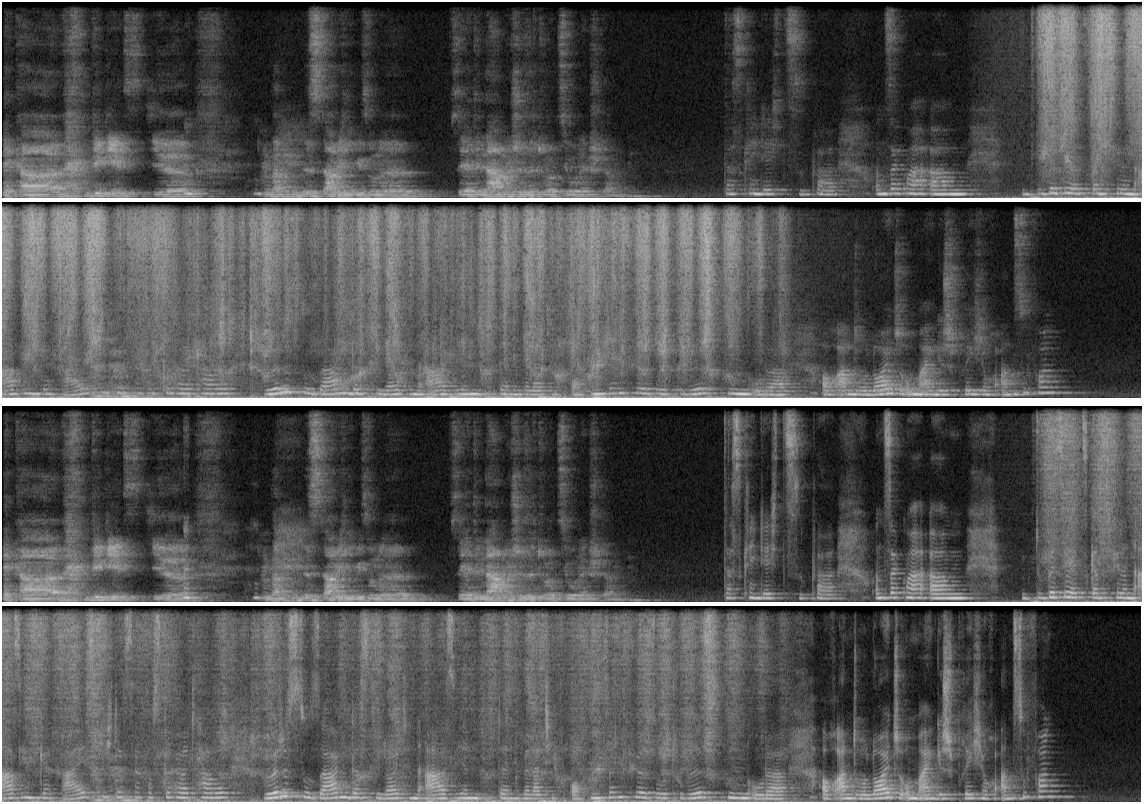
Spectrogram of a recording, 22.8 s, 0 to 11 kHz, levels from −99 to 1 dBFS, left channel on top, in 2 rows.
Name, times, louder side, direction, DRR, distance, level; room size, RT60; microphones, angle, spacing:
voice 1, 0.0-2.2 2.5-6.3 12.3-12.7, equal, 15° right, -4 dB, 1.3 m, -34 dB
voice 2, 7.2-10.0 10.3-21.9, right 2 dB, 70° right, 9 dB, 0.4 m, -30 dB
sound 1, 10.3-19.3, left 7 dB, 90° left, 0.4 m, -28 dB
5.2 x 2.5 x 2.7 m, 0.66 s
head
